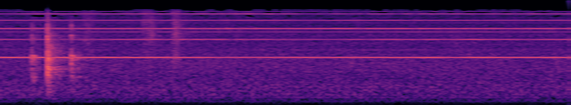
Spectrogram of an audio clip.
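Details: CNC plasma torch breakaway switch, which the owner says is wired the wrong way. A steady high-pitched electronic buzz follows a few brief clicks; the switch has opened when the torch came off, tripping the alarm.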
